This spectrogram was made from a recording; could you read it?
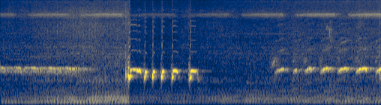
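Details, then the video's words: Local zebra dove in vigorous song with a clear engkel: a quick burst of five low, hollow coos, then softer cooing notes trailing on, over a steady low rumbling hum. "SUARA PERKUTUT LOKAL GACOR, JERNIH ENGKELnya BIKIN RAMAI SAUTAN"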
